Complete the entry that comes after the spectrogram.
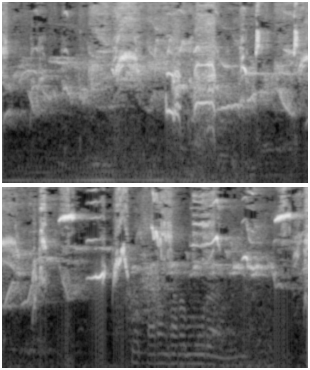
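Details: Oriental magpie-robin singing rough, dense fill-in phrases meant to provoke and train other magpie-robins; a harsh, crowded jumble of squawky high notes, then a run of clipped chirps repeated in quick succession.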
